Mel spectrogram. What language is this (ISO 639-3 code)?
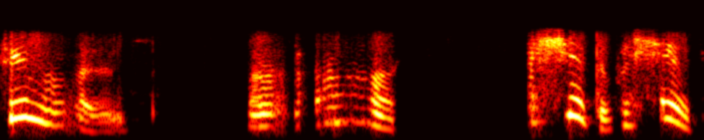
san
